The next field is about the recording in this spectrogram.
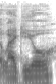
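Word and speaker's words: Laguiole: clip point blade that's reminiscent of like the lagule that's how you pronounce that lag yield blades very similar to those or like if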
